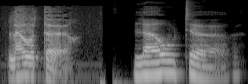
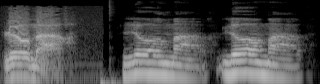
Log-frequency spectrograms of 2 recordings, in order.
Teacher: I don't really actually hear an H.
